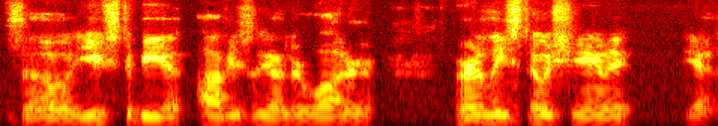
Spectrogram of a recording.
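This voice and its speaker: A man hosting a podcast in casual chat, his voice hoarse and scratchy from a long night of talking. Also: low-pitched, little pitch movement, moderate pace, fairly bright tone. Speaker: podcast host.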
